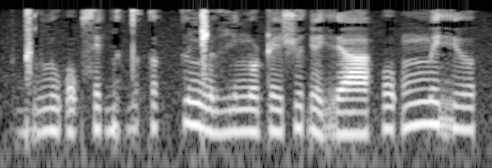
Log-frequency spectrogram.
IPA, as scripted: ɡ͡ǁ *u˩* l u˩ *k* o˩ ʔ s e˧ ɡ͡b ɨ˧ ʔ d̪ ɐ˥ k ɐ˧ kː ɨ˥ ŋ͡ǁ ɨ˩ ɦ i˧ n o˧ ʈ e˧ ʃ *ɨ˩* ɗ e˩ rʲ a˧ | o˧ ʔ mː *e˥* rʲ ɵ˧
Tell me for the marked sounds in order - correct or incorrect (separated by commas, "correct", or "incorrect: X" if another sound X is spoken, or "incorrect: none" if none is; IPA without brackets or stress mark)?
correct, incorrect: ʔ, incorrect: ɨ˥, correct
